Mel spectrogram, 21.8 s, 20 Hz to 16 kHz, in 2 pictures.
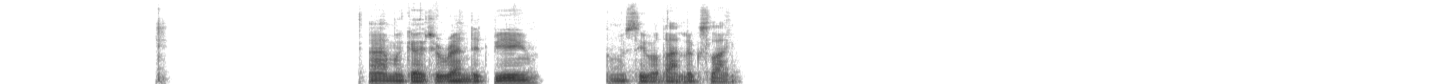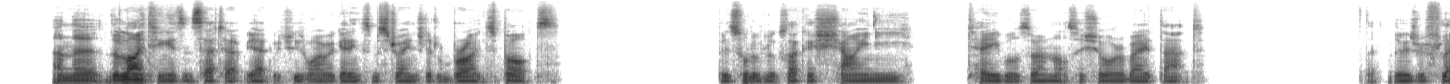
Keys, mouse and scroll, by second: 0.0-1.6 drag, 1.6 middle click, 4.4-7.0 drag, 7.9-10.9 drag, 14.5 middle click, 14.7 middle click, 15.9-17.0 middle drag.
